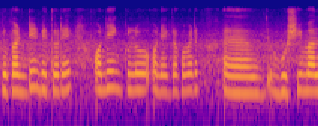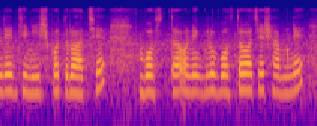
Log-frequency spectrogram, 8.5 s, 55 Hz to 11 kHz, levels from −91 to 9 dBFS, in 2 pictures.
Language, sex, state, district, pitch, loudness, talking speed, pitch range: Bengali, female, Tripura, West Tripura, 245 Hz, -18 LUFS, 105 wpm, 235-255 Hz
